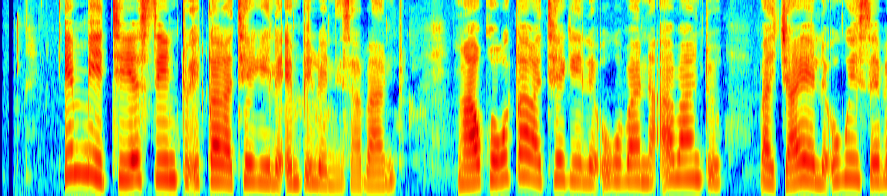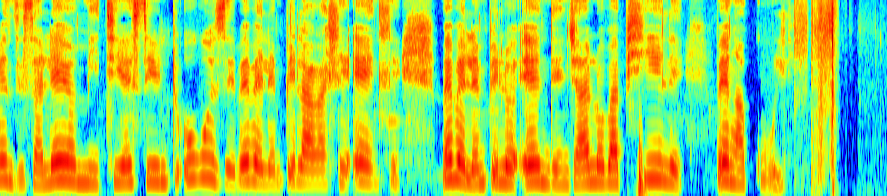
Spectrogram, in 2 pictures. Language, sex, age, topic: North Ndebele, female, 25-35, health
